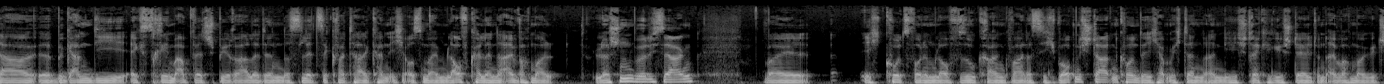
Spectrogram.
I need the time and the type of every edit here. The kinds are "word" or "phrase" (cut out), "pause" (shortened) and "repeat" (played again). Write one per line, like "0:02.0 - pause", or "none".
none

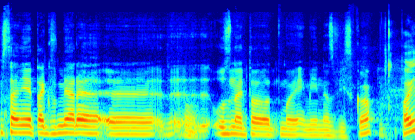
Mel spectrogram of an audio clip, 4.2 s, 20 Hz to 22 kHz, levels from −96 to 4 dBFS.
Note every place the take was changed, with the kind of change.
0:02.5 - word
0:02.8 - word

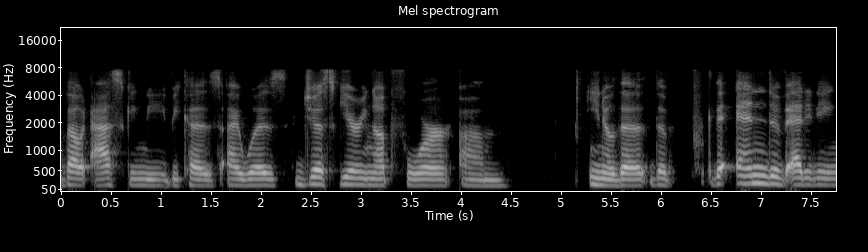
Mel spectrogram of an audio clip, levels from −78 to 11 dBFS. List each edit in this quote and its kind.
0:02.3 - pause
0:06.5 - word

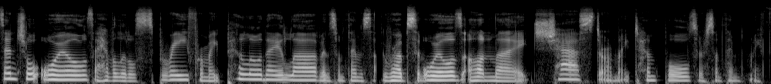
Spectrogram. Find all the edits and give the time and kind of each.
0:03.7 - word
0:04.2 - word

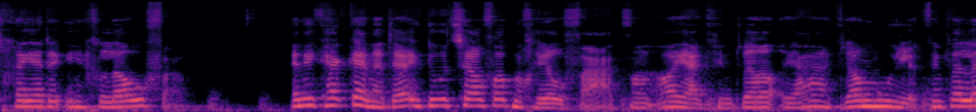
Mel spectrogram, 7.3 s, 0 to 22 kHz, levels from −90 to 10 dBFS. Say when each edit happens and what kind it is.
0:06.3 - word

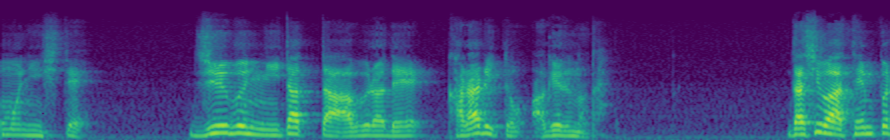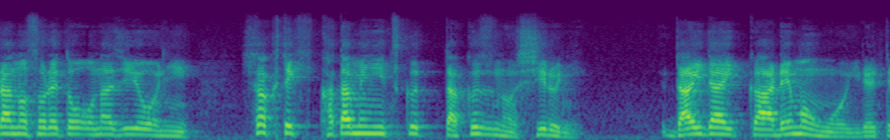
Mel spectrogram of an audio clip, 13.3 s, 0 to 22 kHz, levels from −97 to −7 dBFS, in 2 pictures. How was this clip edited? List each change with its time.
none

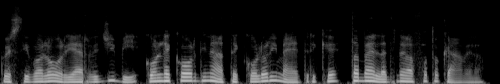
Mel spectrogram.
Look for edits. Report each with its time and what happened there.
0:03.5 - word
0:04.0 - word

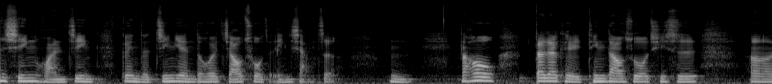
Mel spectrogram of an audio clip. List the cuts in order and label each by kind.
none

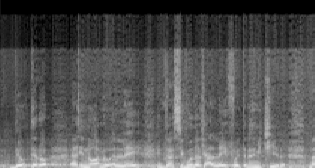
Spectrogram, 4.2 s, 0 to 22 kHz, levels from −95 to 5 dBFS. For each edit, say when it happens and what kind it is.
0:01.0 - phrase
0:02.7 - word

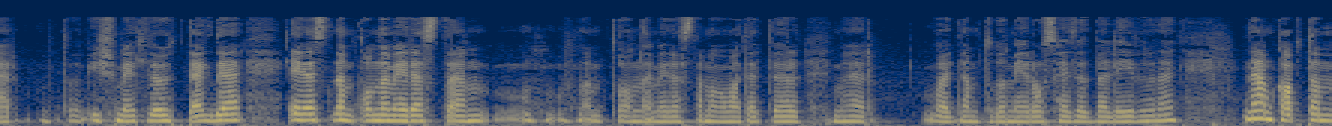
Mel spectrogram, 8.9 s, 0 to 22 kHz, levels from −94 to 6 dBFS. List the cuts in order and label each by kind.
0:05.5 - word

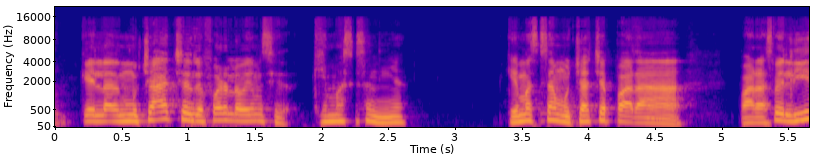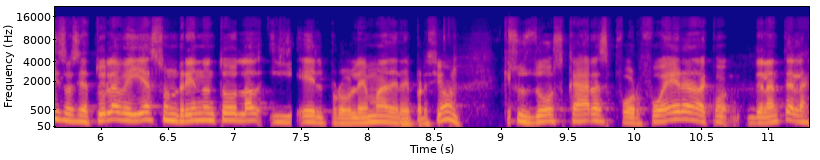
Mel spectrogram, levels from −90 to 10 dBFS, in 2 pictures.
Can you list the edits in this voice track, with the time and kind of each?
0:01.0 - word
0:02.3 - word
0:03.6 - word
0:05.4 - word
0:07.4 - word
0:08.2 - word
0:09.1 - word
0:09.9 - word

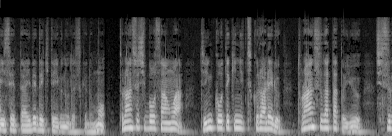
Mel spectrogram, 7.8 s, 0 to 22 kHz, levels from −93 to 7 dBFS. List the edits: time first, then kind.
none

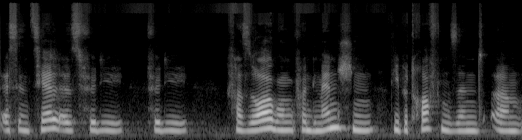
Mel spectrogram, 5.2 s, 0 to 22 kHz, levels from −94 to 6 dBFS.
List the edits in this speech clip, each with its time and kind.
0:01.5 - repeat
0:03.1 - word
0:03.8 - pause

